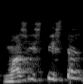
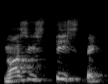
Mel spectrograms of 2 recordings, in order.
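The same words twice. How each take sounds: First: "no asististe" rising at the end; questioning tune. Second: Slow "No asististe" falling at the end; drawn-out "No asististe" with a falling close; statement tune. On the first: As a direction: ask "no asististe" as a question, pitch climbing. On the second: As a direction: state "No asististe" slowly, letting the pitch drop. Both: Shown as a demonstration. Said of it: "Yo pregunto, ¿por qué no asististe?".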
